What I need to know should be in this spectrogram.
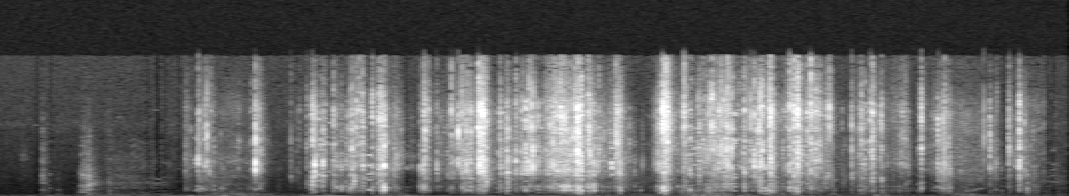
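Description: A plastic wrapper crinkles and tears as a pack is opened.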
